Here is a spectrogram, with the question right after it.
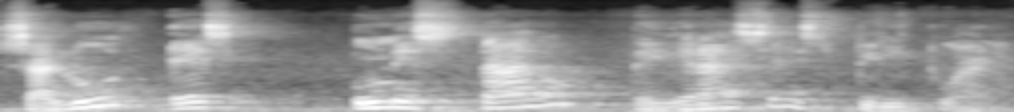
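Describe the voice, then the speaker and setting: Pitch swings very widely as a man speaks at a very slow pace. Audible room echo surrounds his voice. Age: 60s. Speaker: preacher. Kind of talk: sermon. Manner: halting.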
